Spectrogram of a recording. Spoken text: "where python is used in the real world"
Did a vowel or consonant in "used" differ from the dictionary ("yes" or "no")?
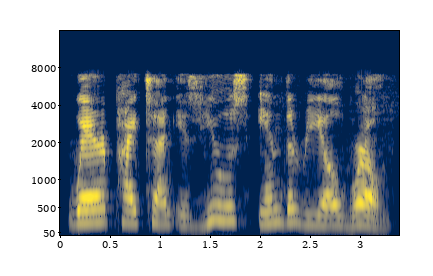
no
